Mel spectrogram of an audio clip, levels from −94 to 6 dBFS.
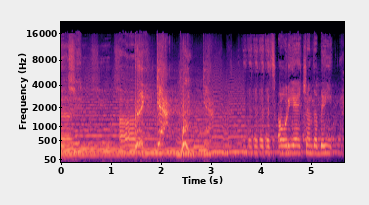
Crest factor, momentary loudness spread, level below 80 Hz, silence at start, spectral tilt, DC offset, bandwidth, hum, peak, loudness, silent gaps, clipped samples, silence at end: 18 dB; 11 LU; -62 dBFS; 0 s; -4 dB/octave; under 0.1%; 17.5 kHz; none; 0 dBFS; -19 LUFS; none; under 0.1%; 0 s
